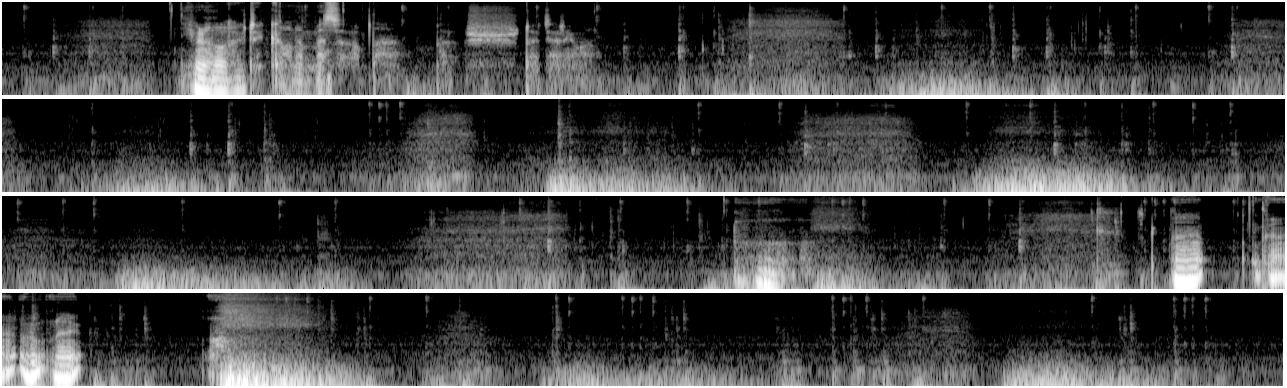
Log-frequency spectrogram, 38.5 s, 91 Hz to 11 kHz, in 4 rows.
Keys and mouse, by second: 2.3 alt+super+click, 4.0-4.4 alt+super+drag, 5.6 super+right click, 7.0 alt+super+click, 8.5 alt+super+click, 12.4 super+click, 12.5 super+click, 14.8-15.4 alt+super+drag, 16.8-17.3 alt+super+drag, 18.2 alt+super+click, 18.8 super+right click, 19.7 super+drag, 20.2 super+w, 20.6 super+click, 21.7-23.1 alt+super+drag, 24.7 alt+super+drag, 25.5 super+click, 26.3 alt+super+click, 27.8 ctrl+shift+super+click, 28.5 ctrl+shift+super+click, 29.1 ctrl+super+z, 29.5 ctrl+super+z, 30.9 ctrl+shift+super+click, 31.0 ctrl+shift+super+click, 31.6-32.0 alt+super+drag, 33.0 ctrl+shift+super+click, 33.5 ctrl+shift+super+click, 33.6 ctrl+shift+super+click, 35.1 ctrl+shift+super+click, 35.8-37.0 alt+super+drag, 37.6 ctrl+shift+super+click.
